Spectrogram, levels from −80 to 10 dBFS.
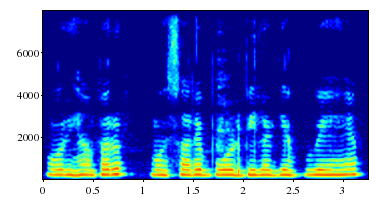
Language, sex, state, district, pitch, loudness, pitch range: Hindi, female, Uttar Pradesh, Saharanpur, 235 Hz, -13 LUFS, 230-240 Hz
